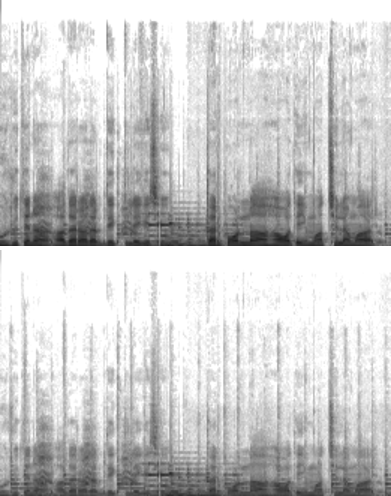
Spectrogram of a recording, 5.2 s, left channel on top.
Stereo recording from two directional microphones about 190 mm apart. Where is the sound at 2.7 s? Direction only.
30° left (ahead or behind).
